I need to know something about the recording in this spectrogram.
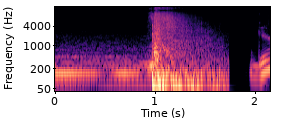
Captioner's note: gunshot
